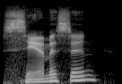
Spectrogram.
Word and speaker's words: shamisen: Also, we talked about this in our synopsis, or we mentioned it, but the three-stringed instrument that Kubo plays is called a samisen. It's spelled shamisen, but pronounced samisen, and it's a traditional Japanese musical device.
